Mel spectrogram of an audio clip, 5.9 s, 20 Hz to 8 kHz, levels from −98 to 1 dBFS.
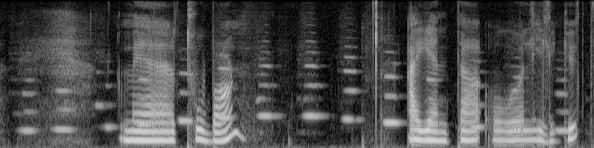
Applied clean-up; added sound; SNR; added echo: none; Wind instrument, woodwind instrument; 11 dB; none.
